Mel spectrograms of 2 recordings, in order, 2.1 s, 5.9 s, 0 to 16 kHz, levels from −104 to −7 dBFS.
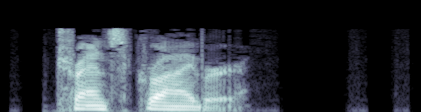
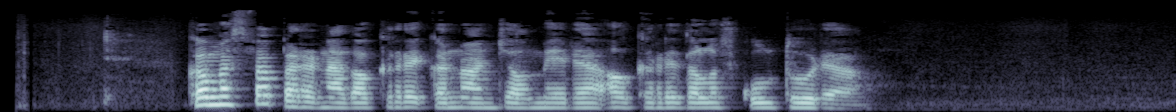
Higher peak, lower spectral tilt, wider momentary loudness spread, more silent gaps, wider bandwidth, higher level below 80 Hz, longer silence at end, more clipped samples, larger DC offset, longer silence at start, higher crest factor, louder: first, 0 dBFS vs -8 dBFS; about the same, -6 dB/octave vs -6.5 dB/octave; about the same, 11 LU vs 9 LU; neither; second, 6.2 kHz vs 11 kHz; first, -46 dBFS vs -84 dBFS; second, 0.9 s vs 1.6 s; neither; neither; second, 0.3 s vs 0.5 s; about the same, 20 dB vs 22 dB; first, -17 LUFS vs -28 LUFS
